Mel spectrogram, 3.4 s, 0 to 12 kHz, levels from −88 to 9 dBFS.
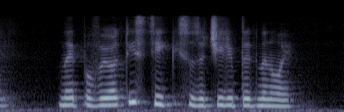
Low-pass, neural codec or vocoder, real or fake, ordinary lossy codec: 7.2 kHz; codec, 16 kHz, about 1 kbps, DyCAST, with the encoder's durations; fake; none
